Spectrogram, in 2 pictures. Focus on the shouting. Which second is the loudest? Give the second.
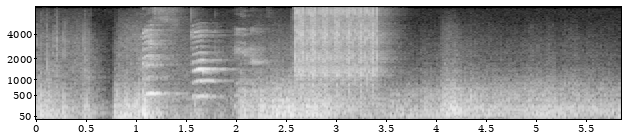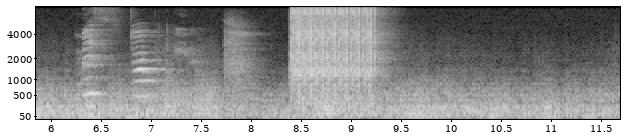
2 s.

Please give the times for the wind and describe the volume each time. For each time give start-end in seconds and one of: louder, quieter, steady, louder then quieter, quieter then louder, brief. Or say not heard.
0.0-11.6 quieter.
